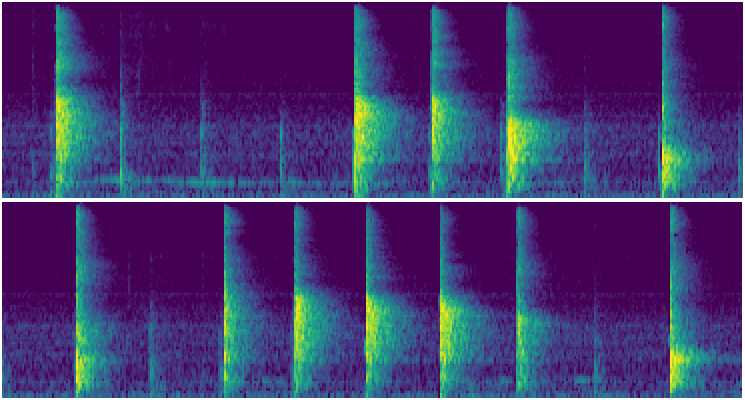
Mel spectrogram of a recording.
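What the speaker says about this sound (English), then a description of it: "So I've got my foot, and I'm going to tap my foot to this nice steady beat." A foot tapping a steady beat, sharp distinct taps repeating at a regular pulse, close and clear with no talking over them.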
